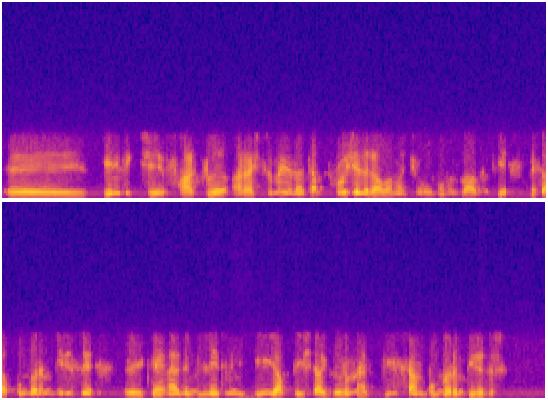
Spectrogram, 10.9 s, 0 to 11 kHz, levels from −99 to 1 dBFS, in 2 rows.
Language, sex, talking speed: Turkish, male, 130 wpm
